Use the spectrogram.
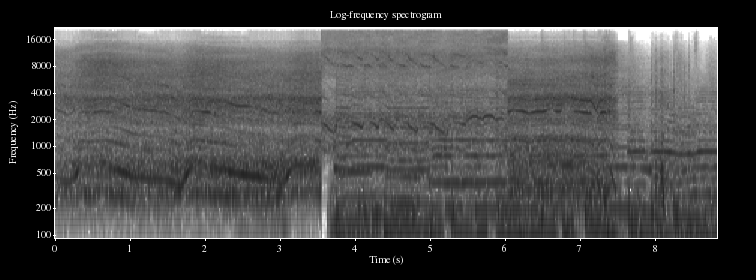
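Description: A ProCraft PCA42/2 cordless chainsaw whines at speed, then bogs into a steady, loud, gritty cutting roar as it bites through a log, easing off briefly before the cut ends.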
